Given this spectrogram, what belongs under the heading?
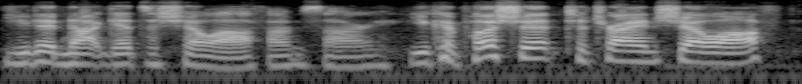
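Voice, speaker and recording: A man's voice: a little high, lively intonation, normal speed. A man running a tabletop game as game master, narrating casually over an online voice chat. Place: online voice call. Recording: dull, lo-fi voice chat.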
